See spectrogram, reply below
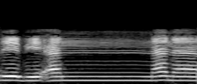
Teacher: واشهد بأننا، النون الأولى مشددة، بأننا، والنون الثانية مخففة، فالنون الأولى لها غنة مقدار حركتين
